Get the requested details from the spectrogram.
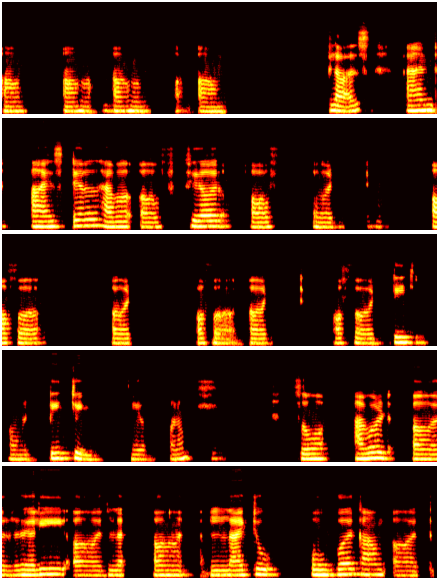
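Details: Woman who stammers; stuttering.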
